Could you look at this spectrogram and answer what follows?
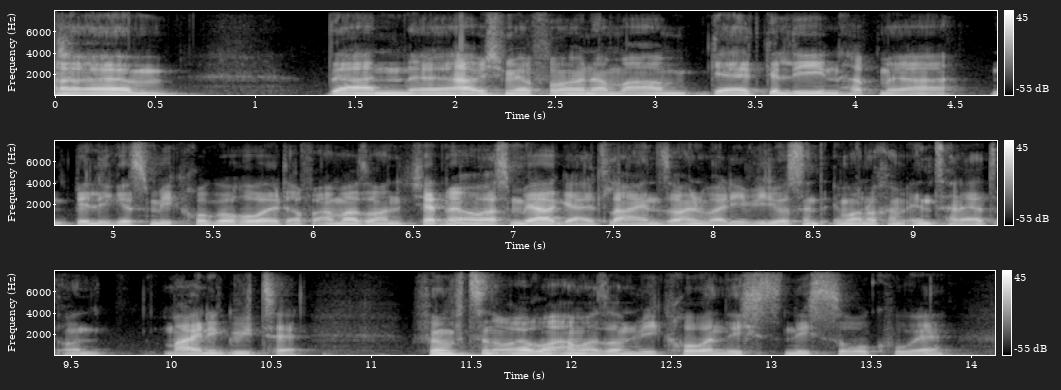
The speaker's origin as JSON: {"language": "German", "country": "Germany", "first_language": "German", "said": "wir kommen alle aus Deutschland"}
